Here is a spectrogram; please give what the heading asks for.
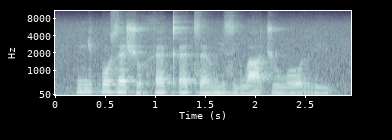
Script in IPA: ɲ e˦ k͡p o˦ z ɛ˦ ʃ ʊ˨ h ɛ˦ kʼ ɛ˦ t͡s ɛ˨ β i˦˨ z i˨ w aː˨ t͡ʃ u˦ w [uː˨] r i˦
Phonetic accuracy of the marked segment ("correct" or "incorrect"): incorrect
